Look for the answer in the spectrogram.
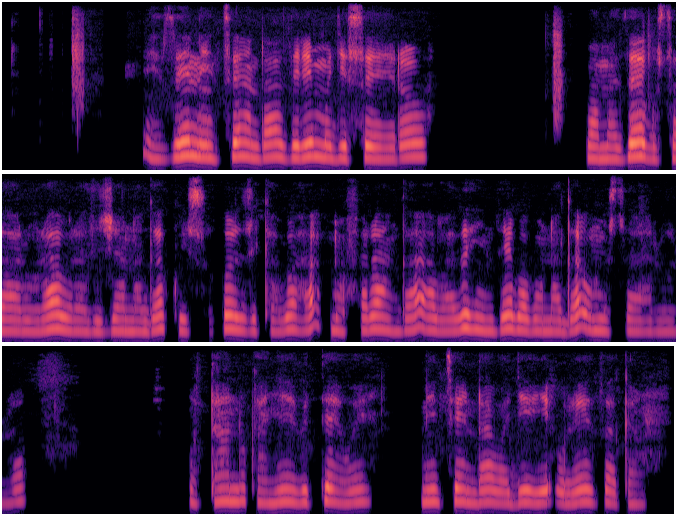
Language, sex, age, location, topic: Kinyarwanda, female, 25-35, Musanze, finance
